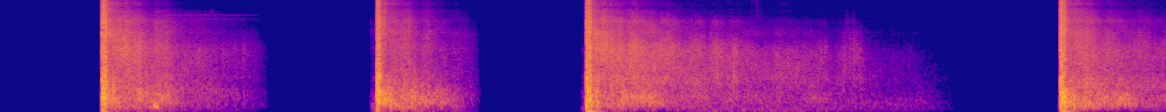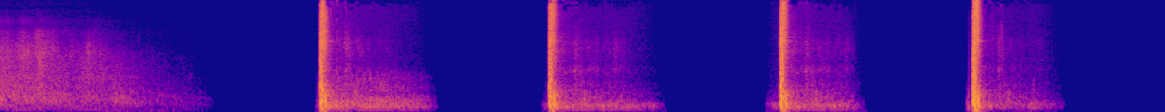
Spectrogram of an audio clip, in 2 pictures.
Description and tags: Sniper rifle shot sounds.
